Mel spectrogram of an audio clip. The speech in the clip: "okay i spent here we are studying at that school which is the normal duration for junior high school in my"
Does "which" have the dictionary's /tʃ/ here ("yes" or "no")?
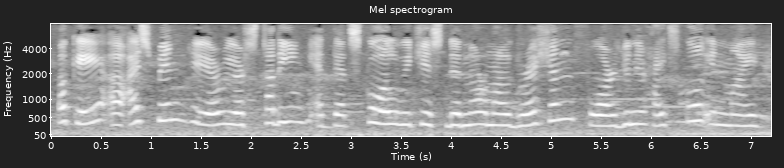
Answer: yes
